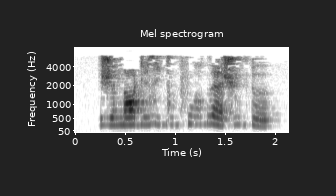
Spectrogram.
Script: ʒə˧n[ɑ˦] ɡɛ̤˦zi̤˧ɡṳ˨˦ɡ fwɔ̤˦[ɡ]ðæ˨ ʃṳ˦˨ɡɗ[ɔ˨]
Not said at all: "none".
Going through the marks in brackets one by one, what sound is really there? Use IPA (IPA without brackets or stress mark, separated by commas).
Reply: ɑ˦, ɡ, ʊ˨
